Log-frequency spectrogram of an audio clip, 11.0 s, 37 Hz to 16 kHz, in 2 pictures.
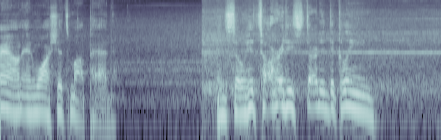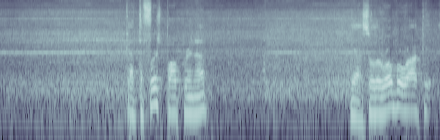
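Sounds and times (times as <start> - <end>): faint high whine: 0.0 - 11.0
robot vacuum fan noise: 1.4 - 11.0.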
